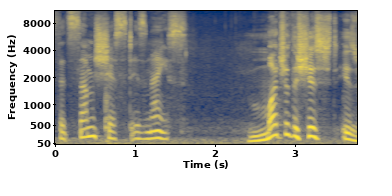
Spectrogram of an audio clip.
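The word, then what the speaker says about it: gneiss: that some schist is nice much of the schist is very nice is that how you pronounce that word s e i SS nice oh nice yeah it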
